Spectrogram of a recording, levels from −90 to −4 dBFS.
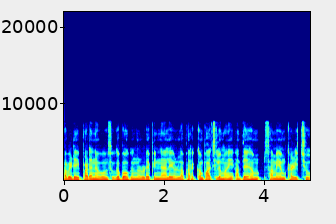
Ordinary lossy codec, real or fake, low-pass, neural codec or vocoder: none; fake; none; codec, 16 kHz, 16 kbps, FunCodec, trained on Chinese and English, 50 frames a second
